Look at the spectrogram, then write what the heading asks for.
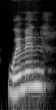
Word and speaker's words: women: Women like purses. That's women, even though you don't see an E there, we pronounce it plural.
